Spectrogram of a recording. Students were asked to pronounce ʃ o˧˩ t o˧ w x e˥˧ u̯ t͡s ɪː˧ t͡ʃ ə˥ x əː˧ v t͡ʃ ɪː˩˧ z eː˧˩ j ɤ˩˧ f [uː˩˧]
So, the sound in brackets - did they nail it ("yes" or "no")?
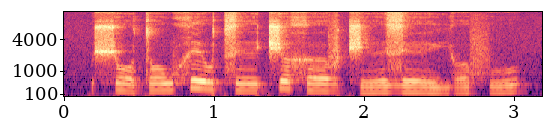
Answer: no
